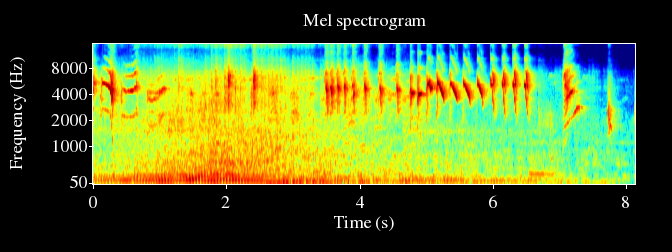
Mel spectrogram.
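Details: Long-tailed shrike (cendet), a kept songbird, in full vigorous 'gacoran' singing: after a few seconds of wing flapping and rustling, a fast run of sharp, high, repeated chirping notes, about two per second, ends with a couple of squeaky calls.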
